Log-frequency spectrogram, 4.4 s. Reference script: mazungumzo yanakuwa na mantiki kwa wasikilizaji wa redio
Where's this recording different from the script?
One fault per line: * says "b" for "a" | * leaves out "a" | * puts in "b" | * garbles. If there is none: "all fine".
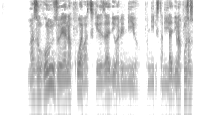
* leaves out "na mantiki kwa"
* garbles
